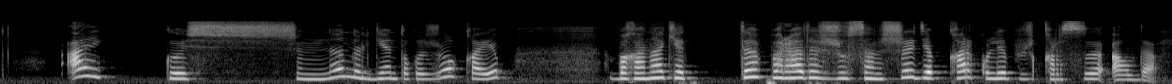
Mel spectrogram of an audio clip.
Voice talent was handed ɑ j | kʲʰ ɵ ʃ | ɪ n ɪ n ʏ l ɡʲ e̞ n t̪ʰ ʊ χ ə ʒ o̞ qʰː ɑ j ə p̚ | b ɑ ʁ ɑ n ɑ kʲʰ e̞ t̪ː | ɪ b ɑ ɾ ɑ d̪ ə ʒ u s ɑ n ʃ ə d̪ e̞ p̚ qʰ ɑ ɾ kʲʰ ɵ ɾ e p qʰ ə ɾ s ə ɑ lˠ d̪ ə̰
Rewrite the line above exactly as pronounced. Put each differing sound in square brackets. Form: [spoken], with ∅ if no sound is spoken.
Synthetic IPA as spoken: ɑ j | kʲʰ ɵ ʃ | ɪ n ɪ n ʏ l ɡʲ e̞ n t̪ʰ ʊ [ʁ] ə ʒ o̞ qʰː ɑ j ə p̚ | b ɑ ʁ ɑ n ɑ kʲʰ e̞ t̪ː | ɪ b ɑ ɾ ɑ d̪ ə ʒ u s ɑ n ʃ ə d̪ e̞ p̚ qʰ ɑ ɾ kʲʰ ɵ [l] e p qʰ [ɑ] ɾ s ə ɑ lˠ d̪ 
